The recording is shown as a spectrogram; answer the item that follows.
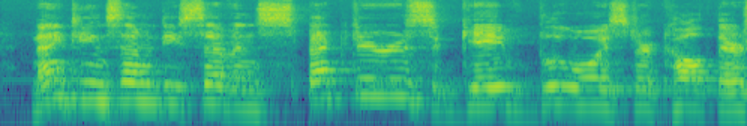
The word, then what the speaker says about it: Spectres: on coming mispronounced as Spectras by some radio DJs of the time 1977 spectres gave Blue Oyster Cult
